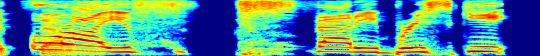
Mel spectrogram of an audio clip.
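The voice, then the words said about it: Attempted Cockney accent sounding Australian. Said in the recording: “You have to say it in a Cockney accent ... That's like Australian ... you're still doing Australian”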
